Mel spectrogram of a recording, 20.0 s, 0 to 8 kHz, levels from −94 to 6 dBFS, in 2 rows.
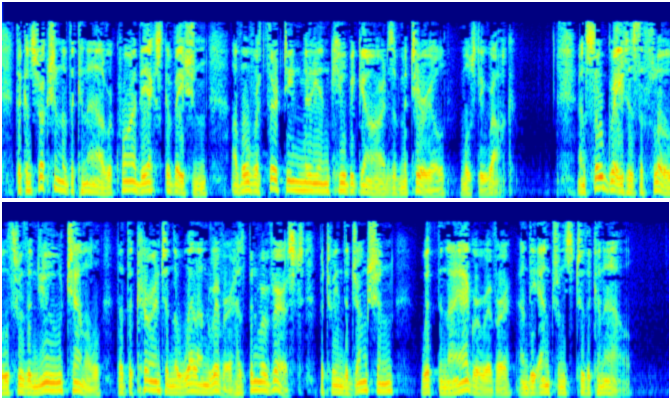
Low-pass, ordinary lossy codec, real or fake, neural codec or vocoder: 7.2 kHz; MP3, 24 kbps; real; none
